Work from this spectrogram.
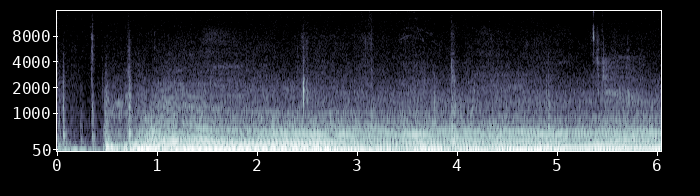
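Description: A 2022 Porsche 911 GT3 with a manual gearbox cranks and fires up, catching into a loud, close rumbling idle that holds steady with slight revs.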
